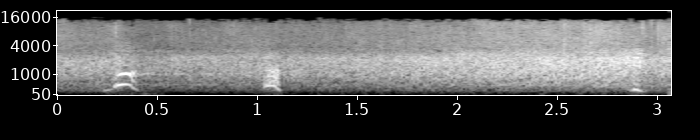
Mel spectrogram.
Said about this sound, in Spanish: Un aplauso a los hijos de Dios.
